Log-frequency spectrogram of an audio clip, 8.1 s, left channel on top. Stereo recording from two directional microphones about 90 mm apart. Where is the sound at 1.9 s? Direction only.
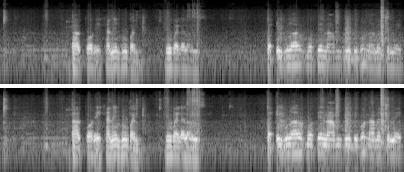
35° right (ahead or behind).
